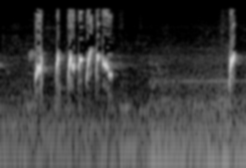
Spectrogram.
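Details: Red-whiskered bulbul singing a luring song, doubled: a crisp run of six cheerful, warbled whistles in about one second, followed by silence and one more loud whistled note.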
